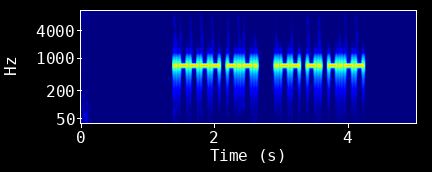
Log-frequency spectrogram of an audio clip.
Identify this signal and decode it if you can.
Morse code, heard as a keyed tone, about 29 wpm, 700 Hz. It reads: 1C WNY
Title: Field Day Exchanges Encore - 30wpm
